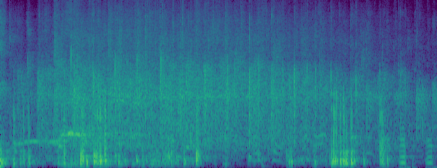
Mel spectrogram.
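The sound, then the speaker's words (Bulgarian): An audience applauds at a comedy roast. The clapping is dense and continuous, swells in a few louder bursts, and a voice is briefly heard over it. “Продължете с аплодисменти, докато оправя стойката, моля ви.”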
